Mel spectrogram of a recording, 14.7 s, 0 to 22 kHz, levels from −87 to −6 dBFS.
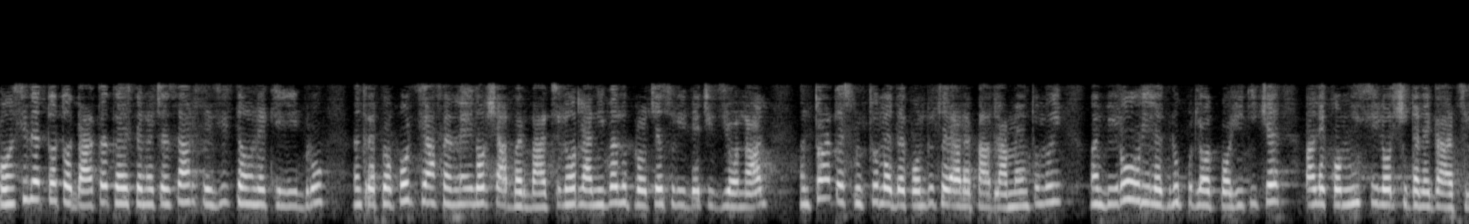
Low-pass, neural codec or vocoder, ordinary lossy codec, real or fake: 5.4 kHz; codec, 44.1 kHz, 2.6 kbps, DAC; none; fake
